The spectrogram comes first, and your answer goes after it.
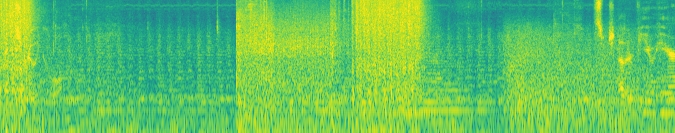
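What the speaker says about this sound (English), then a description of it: "The guns are fully articulated. Even spewing ammo out the side." Articulated spaceship guns firing in Star Citizen, several bursts of rapid shots a few seconds long separated by quieter engine hum, with a voice speaking in the background.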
